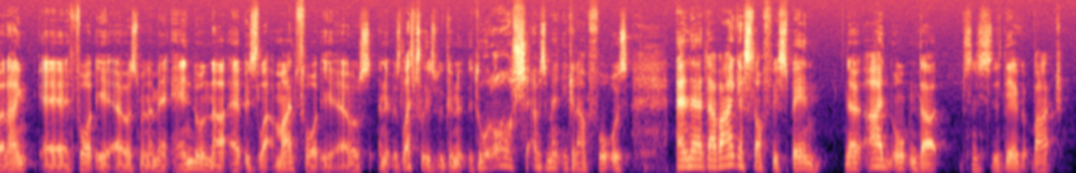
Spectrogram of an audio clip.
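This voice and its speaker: A middle-aged man with a Glaswegian Scottish accent, telling anecdotes casually in a candid, rambling, sweary way. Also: low voice. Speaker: podcast guest.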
